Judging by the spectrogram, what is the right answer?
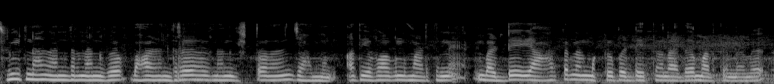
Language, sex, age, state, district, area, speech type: Kannada, female, 18-30, Karnataka, Dharwad, urban, spontaneous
